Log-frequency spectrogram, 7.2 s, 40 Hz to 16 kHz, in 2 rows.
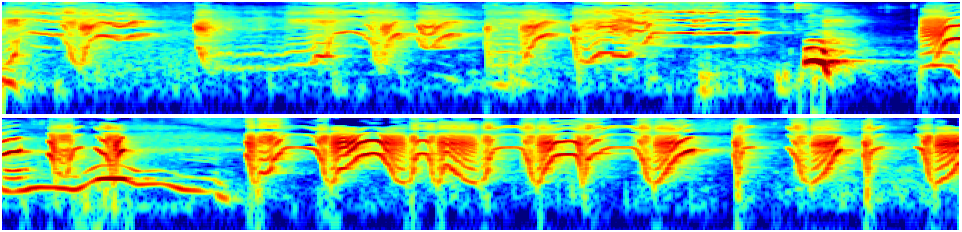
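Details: Siberian Husky singing on 17 January 2011: a fast series of sharp, rising yips and whiny arcs, with a brief lower drawn-out howl that slides downward midway, then more quick yelping notes.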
